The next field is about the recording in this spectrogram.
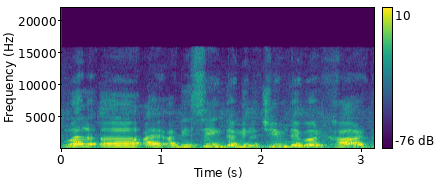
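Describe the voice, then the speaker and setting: Female fighter, 30s, frank and upbeat, higher register, music bed. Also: moderate pace. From Croatia. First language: Croatian. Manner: frank, laughs easily, slightly non-native phrasing. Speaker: boxer. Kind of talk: casual interview. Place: boxing gym, indoors.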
